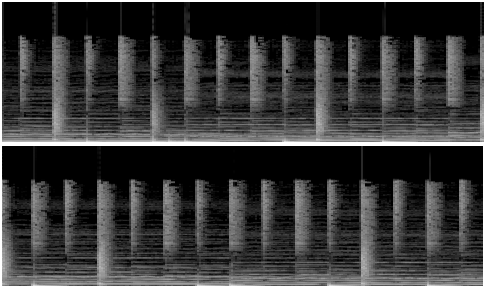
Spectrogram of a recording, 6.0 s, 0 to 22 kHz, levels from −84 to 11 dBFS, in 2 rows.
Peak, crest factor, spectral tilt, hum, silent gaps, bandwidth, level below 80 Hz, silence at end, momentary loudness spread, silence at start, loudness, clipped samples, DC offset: 0 dBFS; 12 dB; -4.5 dB/octave; none; none; 17.5 kHz; -14 dBFS; 0 s; 7 LU; 0 s; -15 LUFS; under 0.1%; under 0.1%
